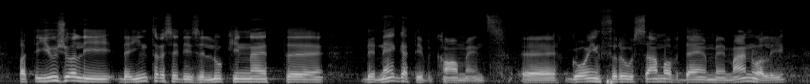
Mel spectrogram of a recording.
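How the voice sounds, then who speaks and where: With an Italian accent, a man speaks at a fairly slow pace in a dark, mellow tone with ordinary pitch variation. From Italy. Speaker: researcher. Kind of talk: lecture. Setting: conference talk. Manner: halting, many fillers.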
